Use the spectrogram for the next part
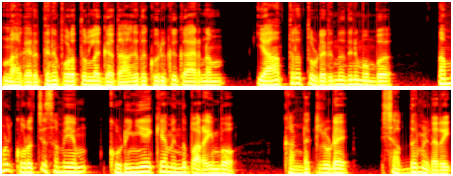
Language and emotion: Malayalam, sad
